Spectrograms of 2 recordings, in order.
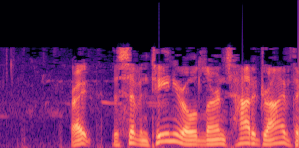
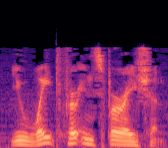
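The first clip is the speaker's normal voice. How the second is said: usual speaking voice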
